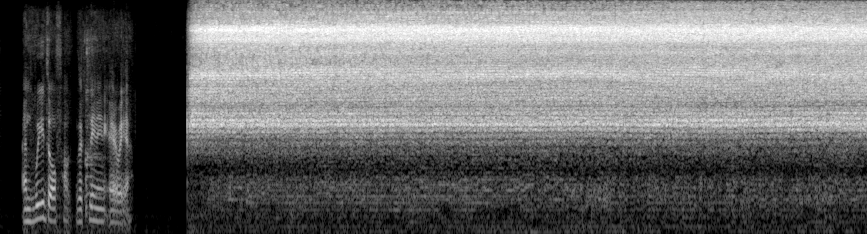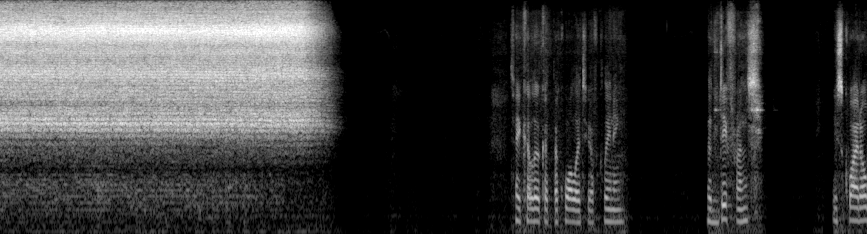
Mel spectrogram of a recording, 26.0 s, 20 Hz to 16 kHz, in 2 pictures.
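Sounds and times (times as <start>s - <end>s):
laser cleaning high-pitched hiss: 2.8s - 18.2s.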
